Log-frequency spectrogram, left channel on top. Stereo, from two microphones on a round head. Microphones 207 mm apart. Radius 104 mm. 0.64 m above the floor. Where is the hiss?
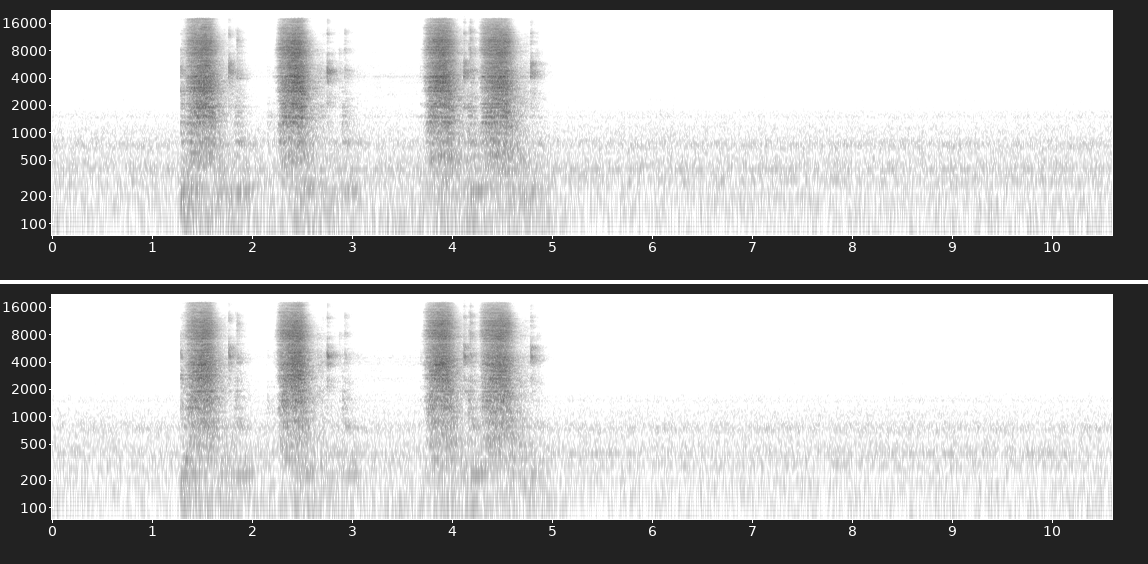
5° left (ahead or behind), 1.5 m.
